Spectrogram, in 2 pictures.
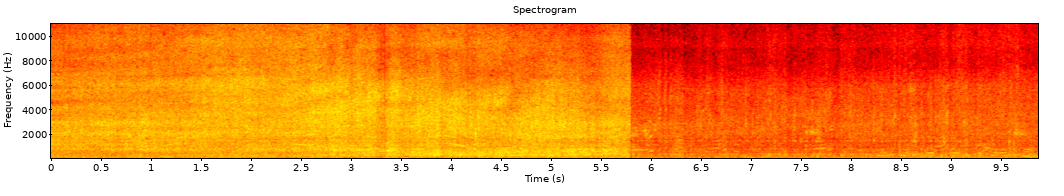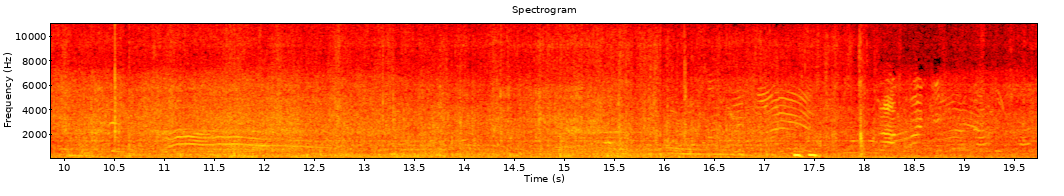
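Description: Outdoor ambience with distant children's and adults' voices. For the first six seconds a loud steady hiss covers everything, then cuts off abruptly, leaving the quieter voices and two short sharp sounds near the end.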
